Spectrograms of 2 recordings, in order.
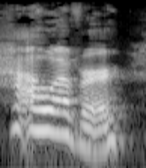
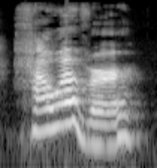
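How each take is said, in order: First: However, said again a bit softer and level; softer repeat. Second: However, said loud with a rising tune. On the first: Critic repeats However more calmly to press on. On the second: Critic interrupts herself with a loud rising However. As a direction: punch However, then catch yourself. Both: Shown as a demonstration.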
